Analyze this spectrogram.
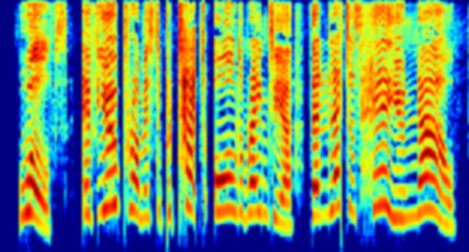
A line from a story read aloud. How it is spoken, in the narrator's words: shouted the boy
